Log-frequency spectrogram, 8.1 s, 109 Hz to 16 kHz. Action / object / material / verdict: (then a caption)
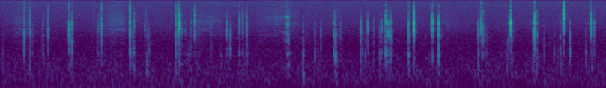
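scrape / cardboard tissue box with thin plastic film window / cardboard, plastic film / none. Fingertips and nails scratch and rub the thin clear plastic film over the dispenser slot of a flattened, empty white printed cardboard tissue box (Joy! Botanica 170) held on a table. Quiet, dry crackles and sharp ticks arrive in an irregular stream, each very brief and bright with almost no low end.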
